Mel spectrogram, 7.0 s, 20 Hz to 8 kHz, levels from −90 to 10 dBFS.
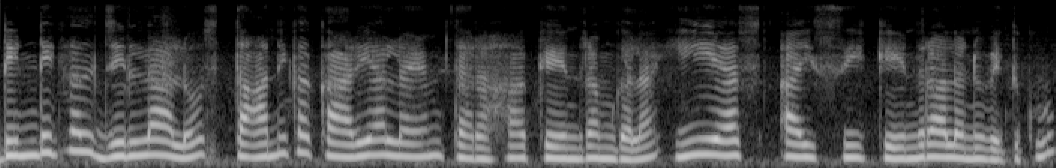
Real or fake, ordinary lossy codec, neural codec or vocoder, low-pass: real; none; none; 7.2 kHz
